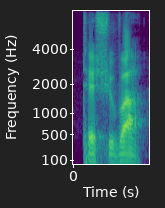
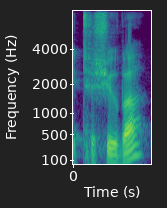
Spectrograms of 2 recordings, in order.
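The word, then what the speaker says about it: תשובה: slammed together as chuva teshuva so again you'll hear people say teshuva yohi people pronounce teshuva or they'll even say it faster juva again it all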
